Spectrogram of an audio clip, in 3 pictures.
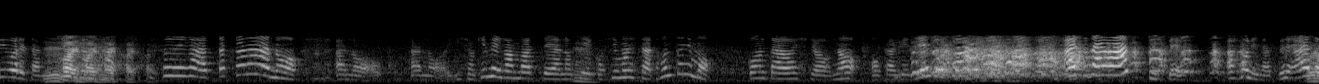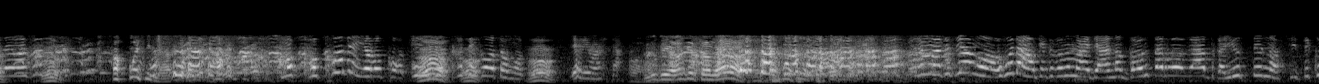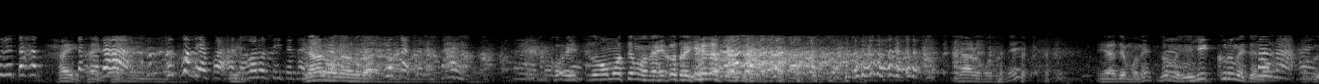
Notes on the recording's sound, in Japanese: ツギハギ荘にて開催された。公開収録分。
